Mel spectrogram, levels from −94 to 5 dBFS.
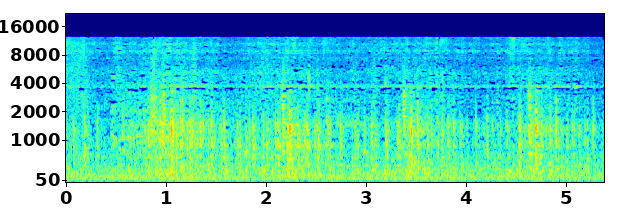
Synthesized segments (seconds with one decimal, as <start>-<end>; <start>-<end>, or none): none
